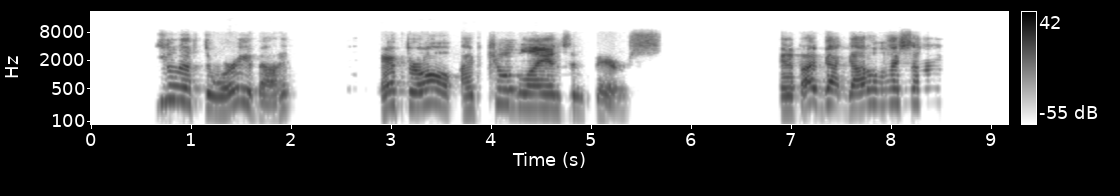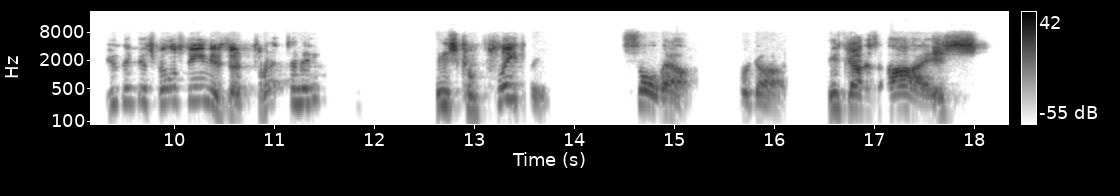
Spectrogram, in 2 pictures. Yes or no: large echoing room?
yes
